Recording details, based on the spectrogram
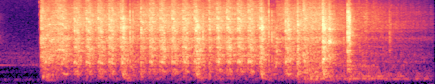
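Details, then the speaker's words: Toyota pickup, first start after engine rebuild with head gasket job: fast cranking that half-catches in ragged bursts then fades without idling; ignition timing off, distributor needs turning one tooth. "We're gonna need to spin the distributor one tooth. It's always a distributor issue. Darn distributors."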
